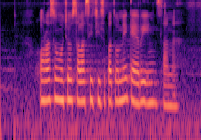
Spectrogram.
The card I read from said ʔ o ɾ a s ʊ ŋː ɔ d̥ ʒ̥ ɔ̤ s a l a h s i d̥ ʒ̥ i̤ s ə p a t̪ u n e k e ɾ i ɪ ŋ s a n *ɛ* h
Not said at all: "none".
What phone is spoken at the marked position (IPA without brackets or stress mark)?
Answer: a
